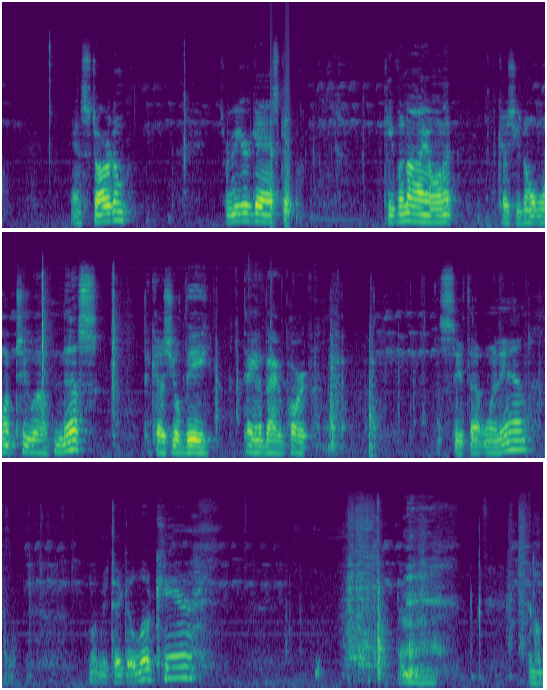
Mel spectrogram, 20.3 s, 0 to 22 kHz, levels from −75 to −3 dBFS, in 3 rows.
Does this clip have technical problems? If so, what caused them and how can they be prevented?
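Yes. From 3.34 to 4.10 s there is a block size mismatch, with truncation. One stage writes longer blocks than the next stage reads. The tail of each block is discarded. This causes a buzz at about 92 Hz, the rate at which the cuts repeat. The sound also runs 1.07 times fast while the pitch stays about normal. The pattern fits 512-sample blocks written into a smaller read size. To prevent it, set the same block size at both stages.

From 7.04 to 10.31 s, pre-emphasis was left on. The treble was boosted before storage, and the matching de-emphasis cut was never applied. At 10 kHz the highs sit about 8 dB above their level at 1 kHz. The sound is thin, bright and sibilant. The shape of the boost fits the CD 50/15 µs curve. To prevent it, honour the pre-emphasis flag and apply de-emphasis on playback or import.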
